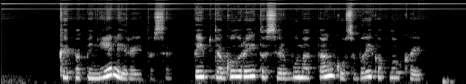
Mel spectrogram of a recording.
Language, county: Lithuanian, Vilnius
